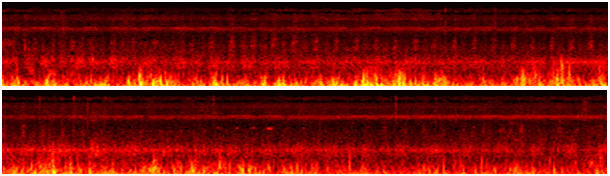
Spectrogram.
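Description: A dog panting hard and fast close to the microphone, a rapid uneven run of breaths that eases off in the last few seconds.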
